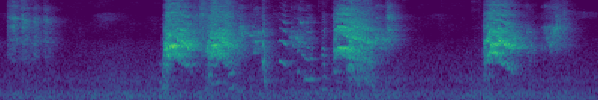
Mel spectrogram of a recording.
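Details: Indian ringneck parrot speaking Urdu/Hindi, a faint opening phrase, then three loud raspy two-syllable utterances spaced by pauses.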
